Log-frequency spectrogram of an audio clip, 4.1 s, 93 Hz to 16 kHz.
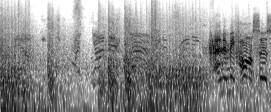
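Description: Gunfire in a Company of Heroes 2 battle: a few sharp shots amid a dense mix of battle noise and a commentator talking throughout.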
